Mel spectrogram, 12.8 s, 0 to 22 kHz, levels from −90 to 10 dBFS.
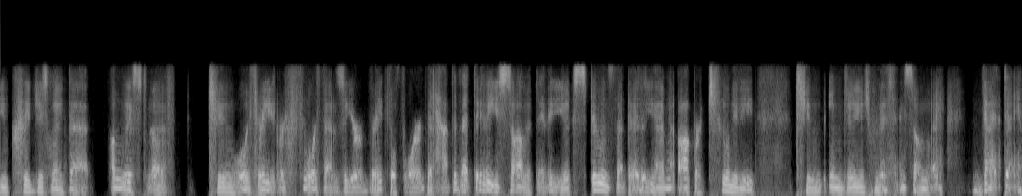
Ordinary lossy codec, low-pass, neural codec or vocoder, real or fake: Opus, 24 kbps; 5.4 kHz; codec, 16 kHz, 0.5 kbps, FreqCodec, smaller model; fake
